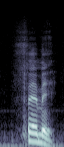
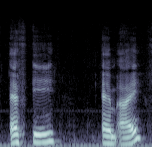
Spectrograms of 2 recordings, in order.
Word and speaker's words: Femi: Pronounced Eshe. It means life. A Swahili name out of East Africa. Femi. F-E-M-I.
